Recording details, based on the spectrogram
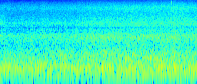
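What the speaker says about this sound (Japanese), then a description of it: "ちょっと海の音うるさいですか" Ocean waves breaking on the Namitachi coast near Benten Island in Iwaki, Fukushima, as a steady, loud, close wash of surf with a constant low roar and no break, heard alone without talk.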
